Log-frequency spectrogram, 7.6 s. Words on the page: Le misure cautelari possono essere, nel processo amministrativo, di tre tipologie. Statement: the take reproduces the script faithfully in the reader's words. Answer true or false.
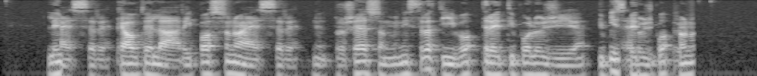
false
